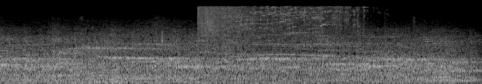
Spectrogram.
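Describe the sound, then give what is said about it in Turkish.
The glass facade of an airport terminal in Aden bursts under violent storm wind and heavy rain with a loud crash. A sustained shower of falling, tinkling shards follows over a constant roar of wind and commotion as people flee in panic. “Yolcular terminalde uçaklarının kalkış saatini beklerken binanın cam cephesi rüzgarın şiddetiyle patladı.”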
